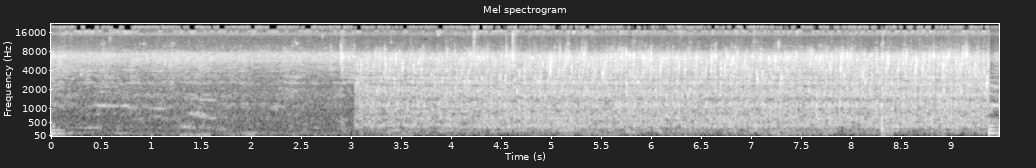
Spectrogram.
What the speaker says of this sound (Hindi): अभी ये हमारा घी गर्म हो गया तो अभी ये जो रोल इसके अंदर डालेंगे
